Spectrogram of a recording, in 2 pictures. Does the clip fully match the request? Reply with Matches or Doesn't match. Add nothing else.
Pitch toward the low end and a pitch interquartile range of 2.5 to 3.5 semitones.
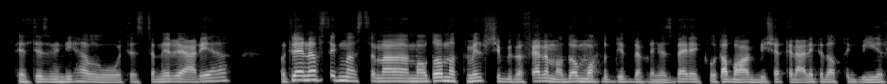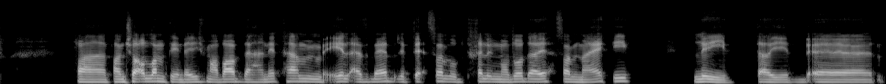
Matches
